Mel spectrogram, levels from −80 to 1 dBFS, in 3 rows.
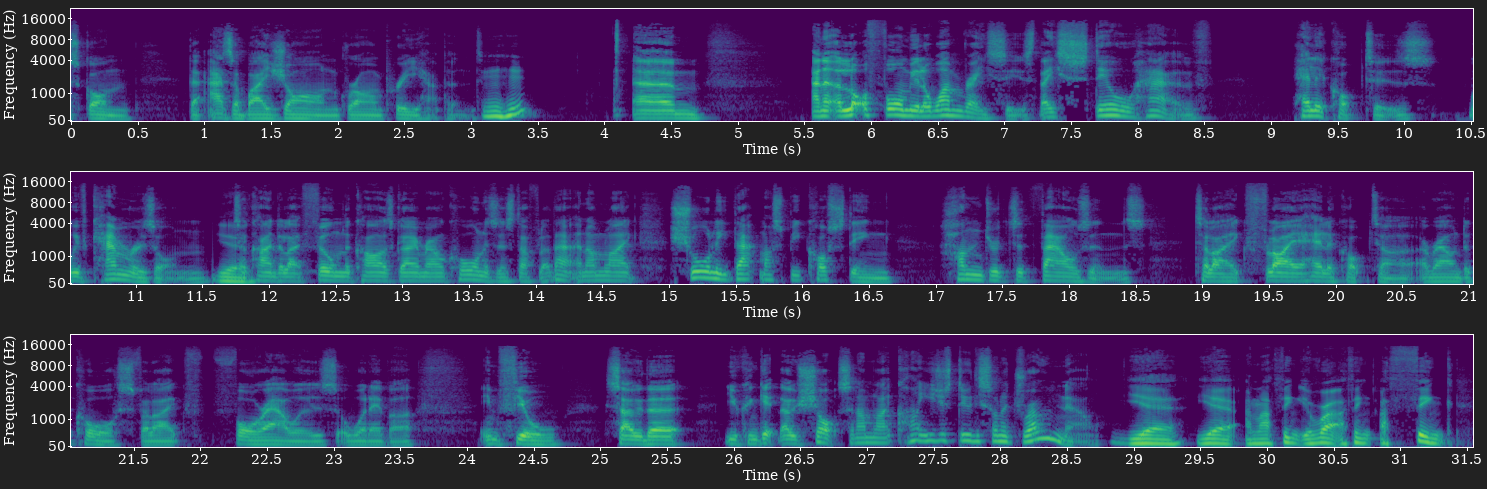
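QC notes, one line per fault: No faults found in the speech; nothing to log.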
